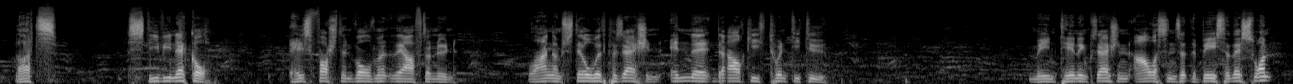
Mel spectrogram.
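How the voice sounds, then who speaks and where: Over crowd noise, a man with a fairly high pitch speaks at a moderate pace in monotone, flat intonation, leaving long, frequent pauses. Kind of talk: live rugby match commentary. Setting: rugby ground, live radio broadcast.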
